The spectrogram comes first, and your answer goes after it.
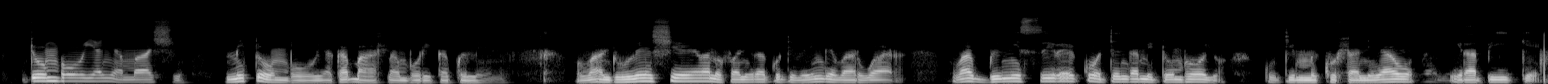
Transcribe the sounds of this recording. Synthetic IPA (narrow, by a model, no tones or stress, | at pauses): mito̞mbo̞jaɲamaːʃi | mito̞mbo̞jakaɓaɬambuɾikakwemeːni | ʋantʰuʋe̞ʃe̞ʋano̞faniɾakutiʋeiŋɡe̞ʋarwara̰ | ʋaɡ͡bwiɲisiɾe̞kote̞ŋɡamito̞mbojo̞̰kutimikuɬanijaʋo̞iɾapiːkḛ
